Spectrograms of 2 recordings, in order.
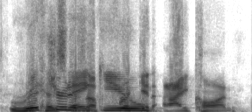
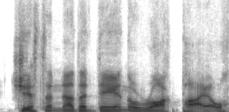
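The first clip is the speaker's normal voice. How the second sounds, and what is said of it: Put-on hardcore Boston accent. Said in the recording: “Hardcore Boston accent”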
